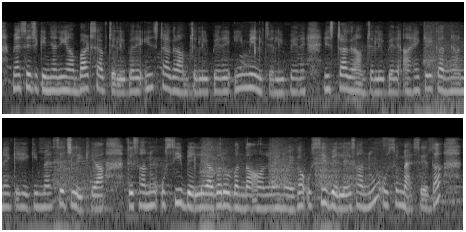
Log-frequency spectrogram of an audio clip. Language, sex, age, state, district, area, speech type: Dogri, female, 18-30, Jammu and Kashmir, Kathua, urban, spontaneous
